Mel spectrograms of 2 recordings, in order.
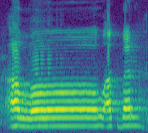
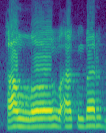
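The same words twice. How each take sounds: First: Allah is stretched out very long. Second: Allah is held only briefly. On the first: The takbir lasts the whole way down into prostration. The speaker calls it wrong. "bacaan takbirnya panjang" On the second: The takbir keeps its normal length of two beats. The speaker calls it right. "Allahu Akbar dua"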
